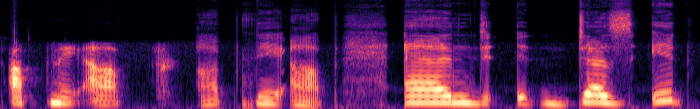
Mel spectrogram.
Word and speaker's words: Apne Aap: Is it pronounced Apne App? Yes, perfect. Oh, good. It's Apne Aap.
